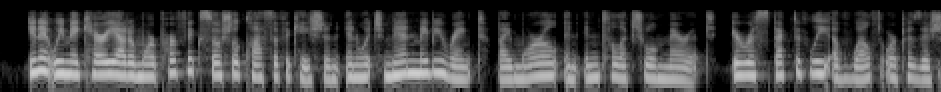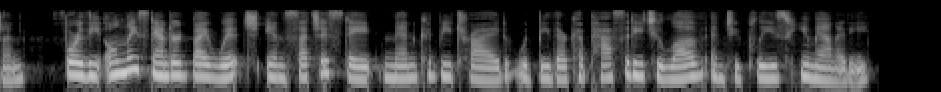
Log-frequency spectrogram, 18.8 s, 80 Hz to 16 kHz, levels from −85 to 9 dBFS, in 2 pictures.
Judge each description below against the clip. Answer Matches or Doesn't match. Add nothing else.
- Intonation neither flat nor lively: Matches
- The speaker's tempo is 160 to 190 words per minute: Matches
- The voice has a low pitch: Doesn't match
